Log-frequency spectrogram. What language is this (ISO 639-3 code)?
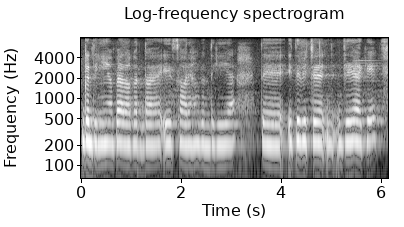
doi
